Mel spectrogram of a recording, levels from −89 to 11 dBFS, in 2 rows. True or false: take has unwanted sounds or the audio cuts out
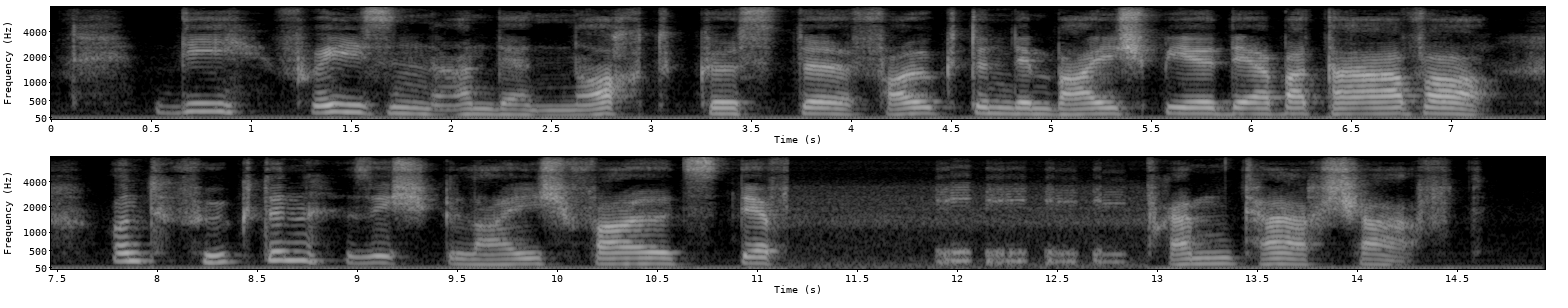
true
